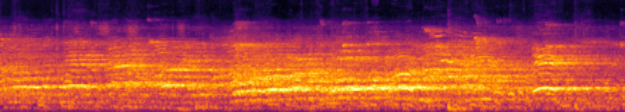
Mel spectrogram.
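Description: A handball bouncing on the wooden floor of a sports hall, with shouting voices ringing in the hall and a brief shoe squeak near the end.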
